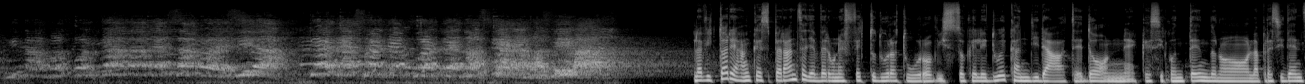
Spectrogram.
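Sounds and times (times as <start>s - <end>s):
large crowd of women singing a protest song at a demonstration: 0.0s - 6.7s
speech: 7.0s - 13.0s.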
